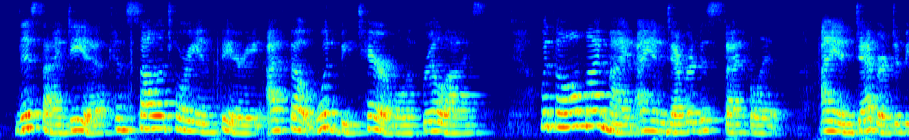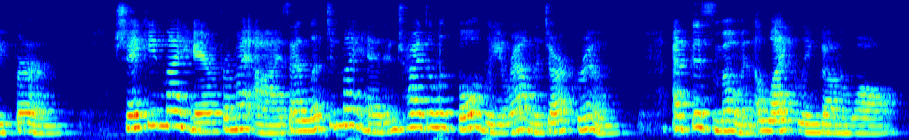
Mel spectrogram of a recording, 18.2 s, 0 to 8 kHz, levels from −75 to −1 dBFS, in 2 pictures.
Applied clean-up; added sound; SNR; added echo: neural separator model SepFormer DNS4.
